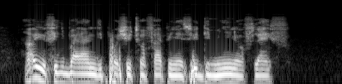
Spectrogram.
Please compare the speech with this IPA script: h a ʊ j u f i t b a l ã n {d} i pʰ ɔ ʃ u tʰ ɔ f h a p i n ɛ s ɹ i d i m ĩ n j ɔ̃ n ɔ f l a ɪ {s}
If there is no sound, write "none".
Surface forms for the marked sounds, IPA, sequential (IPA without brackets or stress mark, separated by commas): d, f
